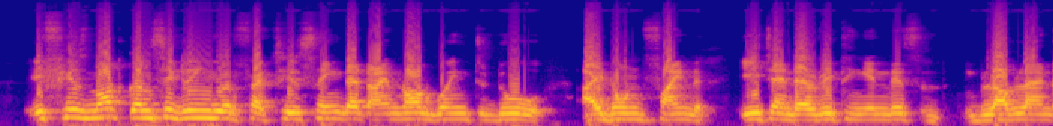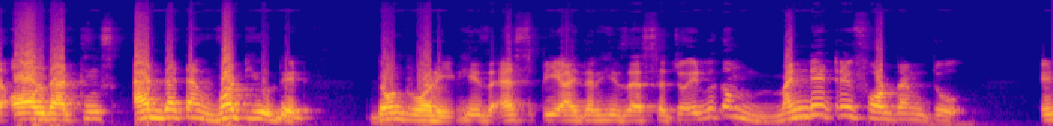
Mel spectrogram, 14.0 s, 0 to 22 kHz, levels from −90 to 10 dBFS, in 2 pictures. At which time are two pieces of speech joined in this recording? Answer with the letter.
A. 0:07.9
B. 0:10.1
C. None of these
B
